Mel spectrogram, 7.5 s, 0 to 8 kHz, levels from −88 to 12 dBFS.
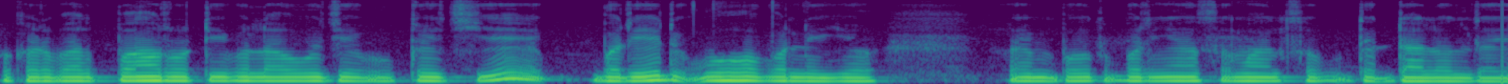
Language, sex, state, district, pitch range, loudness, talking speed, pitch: Maithili, male, Bihar, Supaul, 130-135 Hz, -15 LUFS, 185 wpm, 130 Hz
